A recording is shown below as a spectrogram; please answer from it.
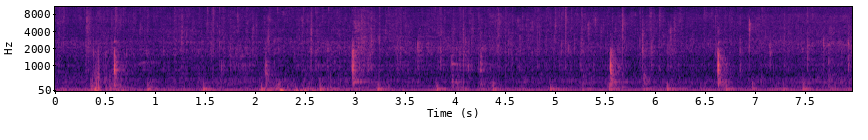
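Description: Sliced garlic and onion frying in a pan for Karnataka-style bassaru, a steady close sizzle with scattered sharp crackles and occasional stirring scrapes throughout.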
